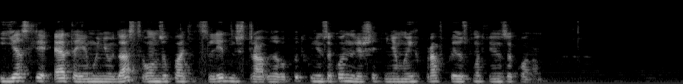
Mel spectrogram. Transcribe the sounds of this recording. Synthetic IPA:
jesʲlʲɪʔɛt̪əjɪmunʲɪʊd̪ast̪səo̞nzɐplˠatʲɪt̪sɐlʲid̪nɨjʂt̪ɾafzəpɐpɨt̪̚kʊnʲɪzɐko̞nːəlʲɪʂɨtʲmʲɪnʲamɐixpɾafpɾʲɪd̪ʊsmo̞t̪ɾʲɪnːɨzɐko̞nəm

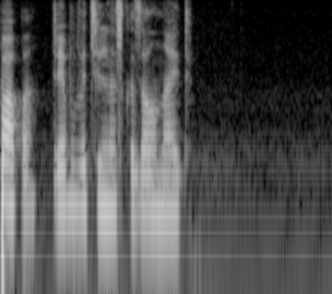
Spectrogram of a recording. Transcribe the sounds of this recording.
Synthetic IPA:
apɐt̪ɾʲebɨvətʲɪlʲnəskɐzɑlˠnajt̪

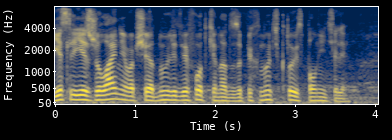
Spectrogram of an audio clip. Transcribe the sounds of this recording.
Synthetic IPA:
jesʲlʲɪjesʲtʲʐɨlˠanʲɪjəvɐpɕːeɐd̪nuɪlʲɪd̪vʲefo̞t̪kʲɪnad̪əzəpʲɪxnutʲkt̪o̞ɪspɐlˠnʲitʲɪlʲɪ

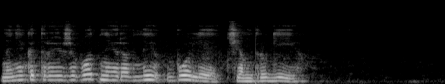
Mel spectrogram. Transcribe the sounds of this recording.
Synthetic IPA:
nɐnʲekət̪əɾɨjəʐɨvo̞t̪nɨjəɾɐvnɨbolʲɪjət͡ɕemd̪ɾʊɡʲijə

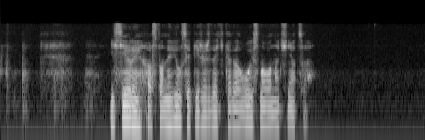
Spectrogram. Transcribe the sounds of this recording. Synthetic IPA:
isʲeɾɨɐst̪ənɐvʲilˠsʲəpʲɪɾʲɪʐɨd̪atʲkɐɡd̪avojɪsnovənɐt͡ɕnʲot̪sə

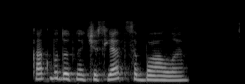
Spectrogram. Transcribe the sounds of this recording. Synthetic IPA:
kakbud̪ʊt̪nət͡ɕɪsʲlʲat̪səbɑlˠɨ

